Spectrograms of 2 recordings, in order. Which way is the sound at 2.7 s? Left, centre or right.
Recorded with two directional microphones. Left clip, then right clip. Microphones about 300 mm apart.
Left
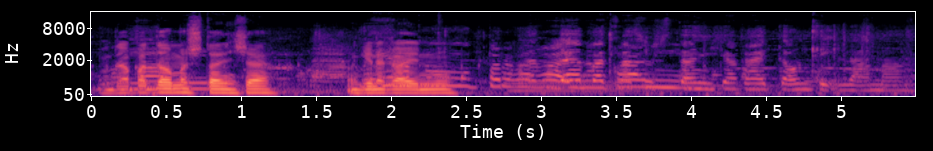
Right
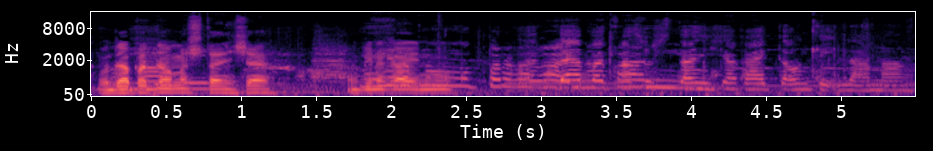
Centre.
